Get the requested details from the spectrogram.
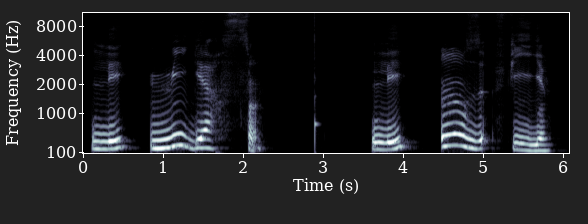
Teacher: The liaison is forbidden before the numbers 8 and 11.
